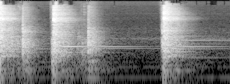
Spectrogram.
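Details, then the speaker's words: Williams Elvira and the Party Monsters pinball after fitting correct flipper assembly parts (replacing incorrect crank-link parts): three crisp clacks as the flippers fire and release, no buzzing when held; normal flipper action, much better than the earlier dull thunk. "and they're not buzzing anymore either the flippers feel and sound much better now"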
